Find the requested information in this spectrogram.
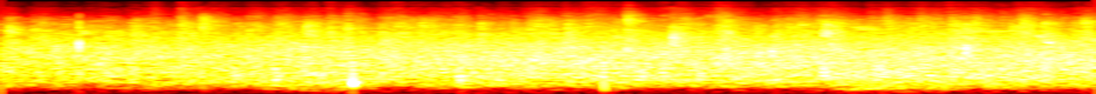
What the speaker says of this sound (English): It is raining outside here, Baltimore, Maryland.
